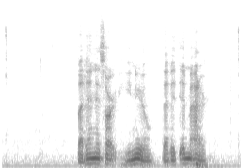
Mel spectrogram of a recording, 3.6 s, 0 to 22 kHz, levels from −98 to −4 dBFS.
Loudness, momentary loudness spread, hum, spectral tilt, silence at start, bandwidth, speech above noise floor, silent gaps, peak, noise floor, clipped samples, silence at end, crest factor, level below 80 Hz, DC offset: -49 LUFS; 8 LU; none; -6 dB/octave; 1.15 s; 12.5 kHz; 27 dB; none; -34 dBFS; -76 dBFS; under 0.1%; 0.35 s; 16 dB; -70 dBFS; under 0.1%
